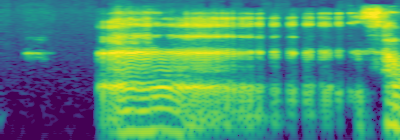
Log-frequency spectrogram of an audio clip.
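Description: A woman's voice holds one drawn-out vocal sound for about a second after a brief pause. It trails off breathily before ordinary speech resumes near the end, heard over a video-call link.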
